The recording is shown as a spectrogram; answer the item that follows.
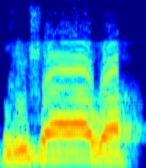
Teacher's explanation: تو اگر ساتھ نہیں ملانا تو آپ کو پتہ ہے میرا یار ابھی سانس اتنا لمبا نہیں ہے، صحیح پڑھا نہیں جاتا، تو وقف کر کے پڑھ لیں. تو پھر تا جو ہے وہ وقف کی حالت میں ہا کی آواز دے گی · وقف کی حالت میں جہاں پر تا آ جائے گول آنکھوں والا، وہ آخر میں ہا کی آواز دیتا ہے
